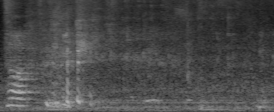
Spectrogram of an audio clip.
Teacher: to itu mempunyai sifatul huruf yang disebut dengan jahar. Artinya nafas ditahan ketika mengucapkan huruf to. Yang kedua adalah syiddah.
